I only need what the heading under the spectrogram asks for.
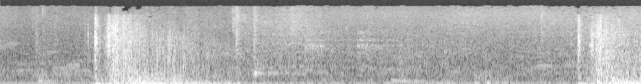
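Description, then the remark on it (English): Two loud cannon blasts, set to fire in an engineers' office each time a browser is downloaded, boom out a couple of seconds apart, each a heavy percussive thud followed by a rumbling, crackling decay, with a low steady hum underneath. “Another cannon. Another. The office becomes a naval war zone, and the engineers bathe in the percussion, high-fiving while calling out higher and higher download numbers.”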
